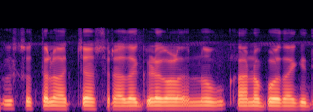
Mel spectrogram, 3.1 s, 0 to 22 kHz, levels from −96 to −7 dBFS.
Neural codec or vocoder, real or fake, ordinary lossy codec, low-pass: none; real; none; none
